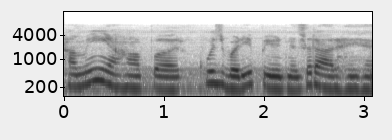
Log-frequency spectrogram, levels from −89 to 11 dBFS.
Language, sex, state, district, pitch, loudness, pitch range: Hindi, male, Chhattisgarh, Raipur, 195 Hz, -15 LUFS, 185-225 Hz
